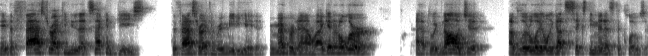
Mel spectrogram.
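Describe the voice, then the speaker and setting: Somewhat breathy, a man talks at a very fast pace. His fairly high pitch stays fairly even in intonation. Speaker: cybersecurity vendor presenter. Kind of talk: technical presentation.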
